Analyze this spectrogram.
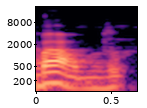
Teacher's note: ضاد ادا کرتے ہوئے زبان داڑھوں سے لگے گی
